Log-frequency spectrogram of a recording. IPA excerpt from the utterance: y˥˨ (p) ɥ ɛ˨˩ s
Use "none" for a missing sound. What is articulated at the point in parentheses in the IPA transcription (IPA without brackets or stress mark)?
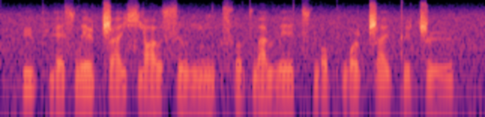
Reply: pʰ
